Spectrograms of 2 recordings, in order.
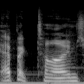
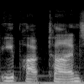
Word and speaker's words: Epoch Times: So, by the way, Victor, I was reading Epoch Times or Epoch Times, depending on how you pronounce it, and there was some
